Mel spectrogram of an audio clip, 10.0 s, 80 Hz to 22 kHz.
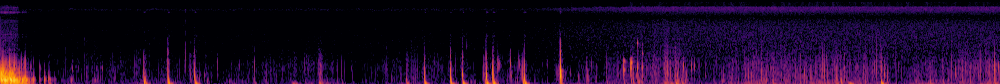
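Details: Stomach growling recorded at 1:30 after waking, following a large udon meal at 19:30; the owner suspects a reaction to gluten after a long break. Intermittent gurgles, squeaks and rumbles in a quiet room: borborygmi.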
